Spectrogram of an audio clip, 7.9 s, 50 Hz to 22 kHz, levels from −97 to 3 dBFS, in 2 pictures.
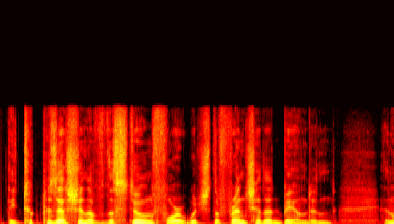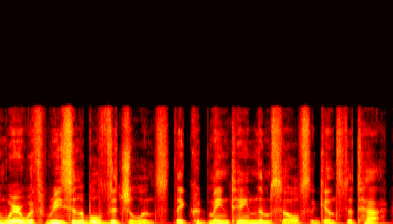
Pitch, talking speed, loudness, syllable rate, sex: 95 Hz, 175 wpm, -21 LUFS, 5.8 syllables/s, male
